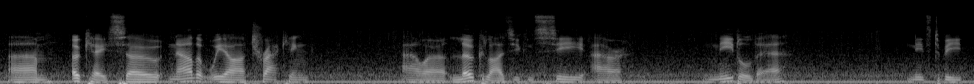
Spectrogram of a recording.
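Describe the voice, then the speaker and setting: Male sim pilot, lowish voice, easygoing and slightly hesitant commentary, with a clear engine drone behind. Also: fairly even intonation, slow. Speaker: flight simulator streamer playing the pilot. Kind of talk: casual running commentary with radio calls. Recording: loud engine hum behind voice.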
